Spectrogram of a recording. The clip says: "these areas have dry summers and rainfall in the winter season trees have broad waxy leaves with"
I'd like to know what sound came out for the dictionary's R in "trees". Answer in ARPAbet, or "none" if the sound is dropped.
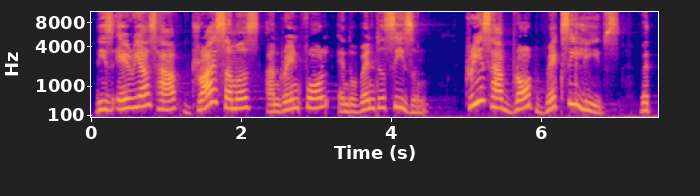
R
